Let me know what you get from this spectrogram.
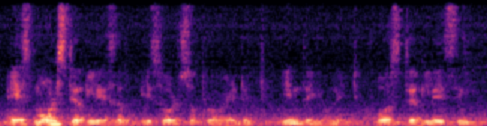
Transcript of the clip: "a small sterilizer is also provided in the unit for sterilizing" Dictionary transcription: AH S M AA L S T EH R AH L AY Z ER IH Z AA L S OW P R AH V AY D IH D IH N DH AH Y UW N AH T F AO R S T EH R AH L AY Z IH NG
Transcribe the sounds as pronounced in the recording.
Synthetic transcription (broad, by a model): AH S M AA L S T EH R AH L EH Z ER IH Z AA L S OW P R AH V AY D IH D IH N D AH Y UW N AH T F AO R S T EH R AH L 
